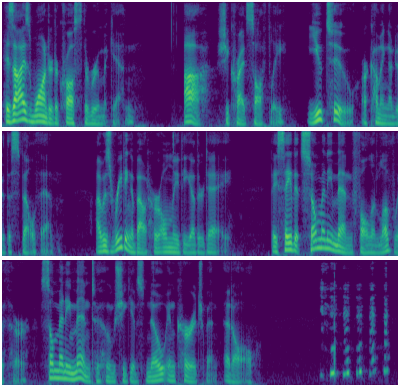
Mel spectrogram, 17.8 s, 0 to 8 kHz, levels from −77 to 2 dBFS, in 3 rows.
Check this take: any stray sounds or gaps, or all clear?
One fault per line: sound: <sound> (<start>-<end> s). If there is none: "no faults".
sound: laugh (16.6-17.7 s)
